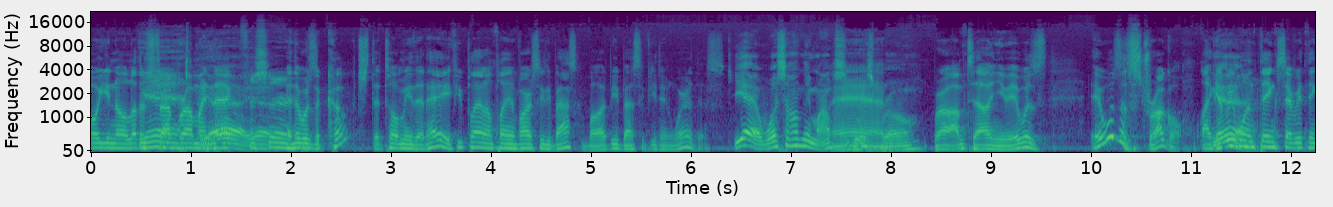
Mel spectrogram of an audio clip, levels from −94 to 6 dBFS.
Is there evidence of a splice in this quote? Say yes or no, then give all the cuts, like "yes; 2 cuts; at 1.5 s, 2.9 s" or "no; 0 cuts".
yes; 1 cut; at 6.3 s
